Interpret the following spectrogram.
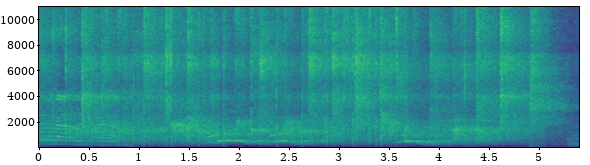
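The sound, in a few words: audience clapping at podcast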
